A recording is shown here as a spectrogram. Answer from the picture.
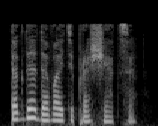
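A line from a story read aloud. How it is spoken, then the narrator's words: Polite, soft. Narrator (Russian): вежливо и мягко произнесла ее величество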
